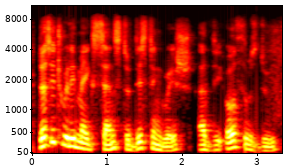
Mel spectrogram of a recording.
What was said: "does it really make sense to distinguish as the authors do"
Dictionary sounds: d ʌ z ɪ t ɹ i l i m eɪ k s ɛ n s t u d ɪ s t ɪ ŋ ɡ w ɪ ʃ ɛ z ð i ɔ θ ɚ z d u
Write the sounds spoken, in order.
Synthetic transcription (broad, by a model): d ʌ z ɪ t ɹ i l i m eɪ k s ɛ n s t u d ɪ s t ɪ ŋ ɡ w ɪ ʃ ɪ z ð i ɔ θ ɚ z d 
